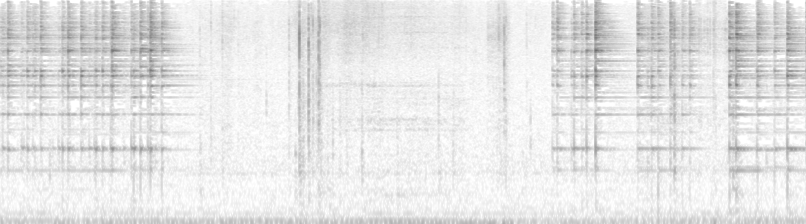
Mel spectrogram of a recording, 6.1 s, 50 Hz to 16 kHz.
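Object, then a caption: Stainless steel insulated bottle. Long nails and fingertips tap and rub the sides of a hollow rose-gold stainless steel insulated bottle, about 750 ml, standing upright on tissue paper with a cardboard hang tag on top. Bursts of quick, bright metallic clicks and pings with a high ringing tone open and close the clip, with a softer stretch of scratchy rubbing in between.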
